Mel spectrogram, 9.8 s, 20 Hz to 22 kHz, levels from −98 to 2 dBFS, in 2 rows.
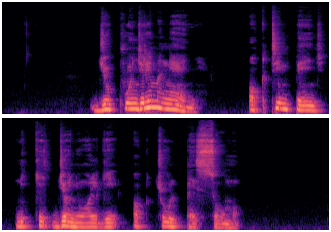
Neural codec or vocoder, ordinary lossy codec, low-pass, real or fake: none; Opus, 64 kbps; 19.8 kHz; real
